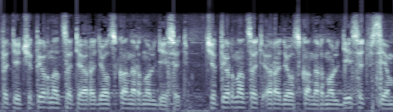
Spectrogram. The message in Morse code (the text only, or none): none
